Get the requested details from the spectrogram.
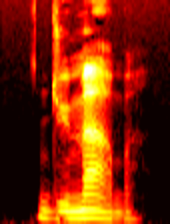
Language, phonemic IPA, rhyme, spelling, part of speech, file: French, /maʁbʁ/, -aʁbʁ, marbre, noun / verb, Fr-marbre.ogg
- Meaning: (noun) 1. marble (type of stone) 2. home plate; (verb) inflection of marbrer: 1. first/third-person singular present indicative/subjunctive 2. second-person singular imperative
